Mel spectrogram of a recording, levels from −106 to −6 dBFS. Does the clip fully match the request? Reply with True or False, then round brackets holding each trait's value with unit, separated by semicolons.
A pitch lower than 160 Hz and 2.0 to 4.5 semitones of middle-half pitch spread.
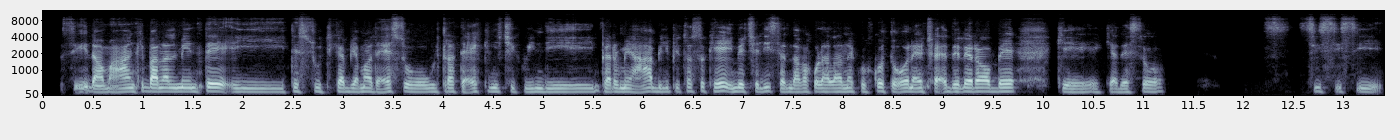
False (140 Hz; 1.5 semitones)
